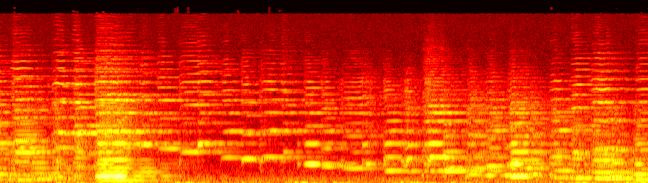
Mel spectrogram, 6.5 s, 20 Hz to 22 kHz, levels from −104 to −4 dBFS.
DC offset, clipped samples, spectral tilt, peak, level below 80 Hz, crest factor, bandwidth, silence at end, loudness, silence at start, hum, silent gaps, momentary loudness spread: under 0.1%; under 0.1%; -6.5 dB/octave; -6 dBFS; -46 dBFS; 20 dB; 15.5 kHz; 0 s; -26 LUFS; 0 s; none; none; 14 LU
